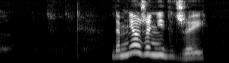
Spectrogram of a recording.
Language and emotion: Russian, neutral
